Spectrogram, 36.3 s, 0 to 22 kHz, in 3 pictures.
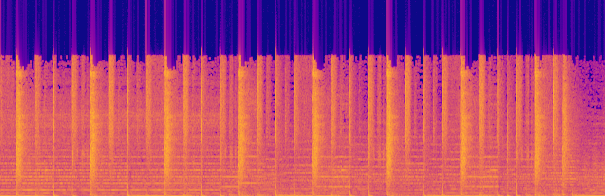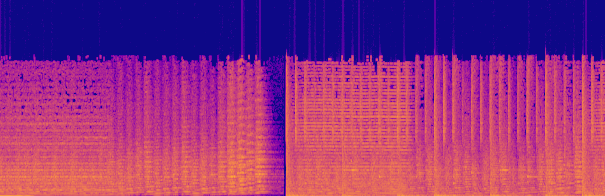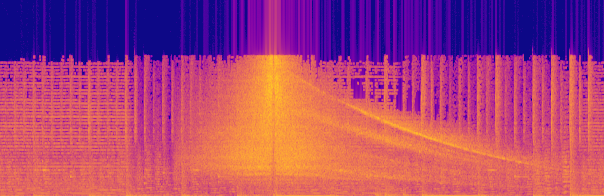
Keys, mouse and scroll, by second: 0.6 ctrl+z, 0.9 ctrl+z, 1.4 ctrl+z, 1.6 ctrl+z, 5.1 double click, 10.5 alt+click, 17.3 double click, 23.9-24.3 typing, 26.5 double click, 27.3 right click, 28.5 typing, 29.0 double click, 33.3 typing, 33.7 double click.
